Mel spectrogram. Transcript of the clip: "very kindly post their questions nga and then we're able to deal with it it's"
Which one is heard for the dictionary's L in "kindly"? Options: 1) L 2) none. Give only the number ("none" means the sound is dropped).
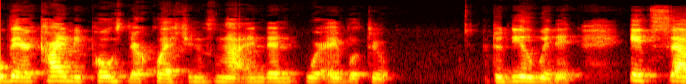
1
